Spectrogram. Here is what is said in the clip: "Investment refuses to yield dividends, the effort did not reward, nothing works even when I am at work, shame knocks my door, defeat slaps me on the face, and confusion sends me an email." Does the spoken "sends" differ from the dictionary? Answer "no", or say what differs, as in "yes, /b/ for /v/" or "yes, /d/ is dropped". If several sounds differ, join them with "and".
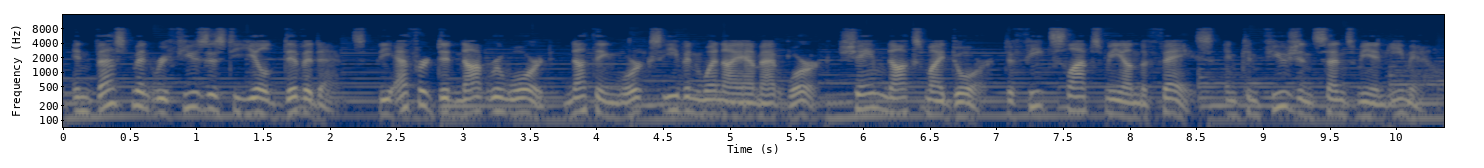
no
